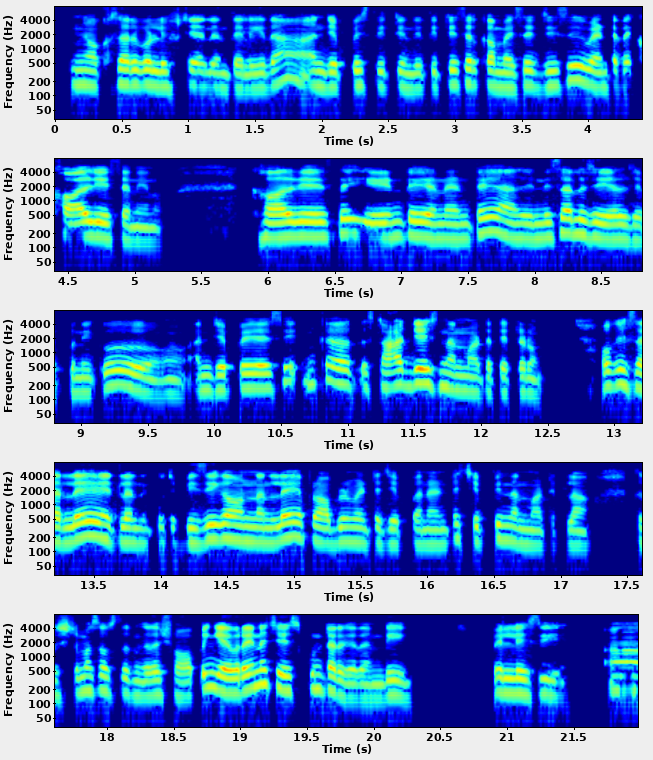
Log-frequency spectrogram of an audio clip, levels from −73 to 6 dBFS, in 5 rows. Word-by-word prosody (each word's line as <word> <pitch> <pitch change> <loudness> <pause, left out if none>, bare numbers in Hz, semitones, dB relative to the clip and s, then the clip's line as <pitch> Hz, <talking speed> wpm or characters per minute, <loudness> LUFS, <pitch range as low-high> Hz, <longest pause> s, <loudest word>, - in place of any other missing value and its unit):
హ్మ్. 180 0 -5
ఒకసారి 180 +1 0
గూడా 180 - +3
లిఫ్ట్ 165 - -8
చేయాలని 155 -3 -1
తెలీదా" 145 +1 -2 0.2
అని 170 -1 -2
జెప్పేసి 160 +2 -2
తిట్టింది. 160 -2 -6
తిట్టేసరికి 175 +2 -2
ఆ - - -6
మెసేజ్ 165 +3 -3
జూసి 170 +7 -3
వెంటనే 165 +2 -1
కాల్ 175 +1 +6
జేసా 165 -2 0
నేను. 130 -2 -9 0.7
కాల్ 170 0 +5
జేస్తే 180 +2 +2 0.2
"ఏంటె?" 180 +2 0
అనంటే 160 +4 -3 0.2
"అదెన్ని 165 0 -3
సార్లు 205 -2 +2
జేయాలి 160 -2 +1
జెప్పు 150 +1 -9
నీకు?" 185 +7 -5 0.6
అని 165 - -6
జెప్పేసేసి 180 +5 0 0.2
ఇంకా 245 +3 -3 0.3
స్టార్ట్ 205 +2 +2
జేసిందనమాట 180 -10 +3
తిట్టడం 150 -2 -5 0.5
"ఓకే. 215 +1 0
సర్లే 180 +4 +6 0.2
ఇట్లా 165 -1 0
నేను 150 -3 -15
కొంచెం 160 -3 -12
బిజీగా 190 +5 +2
ఉన్నానులే 170 +3 +2 0.2
ప్రాబ్లమ్ 165 +1 -2
ఏంటో 160 +1 -7
జెప్పు" 150 +1 -8
అనంటే 150 +5 -7
చెప్పిందనమాట. 165 -5 -5
ఇట్లా 140 -1 -5 0.4
క్రిస్టమస్ 185 +5 -1
ఒస్తుంది 165 -5 -7
గదా! 160 - 0
షాపింగ్ 185 +9 +5
ఎవరైనా 205 +9 +7
చేసుకుంటారు 200 -3 +1
గదండి. 130 +4 -3 0.7
వెళ్ళేసి! 170 -2 +1 0.5
ఆ! - - -2
170 Hz, 145 wpm, -28 LUFS, 155-185 Hz, 0.7 s, ఎవరైనా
